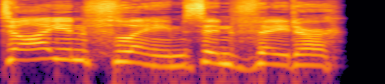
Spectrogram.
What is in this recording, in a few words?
Crew Gun Kill Fighter, Female; Dialog; en; Warframe; Railjack Crew; New Loka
